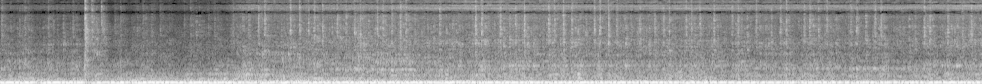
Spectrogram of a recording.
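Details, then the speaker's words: Carbureted car with ongoing fuel pressure problems has a deep, lumpy idle with uneven pulses. Owner says it's starving for fuel and doesn't know why; he plans a new fuel filter and carburetor clean. Rough idle, cause unconfirmed. "yeah that brother starving it's in his fuel start I don't know what's wrong with it I have no idea"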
